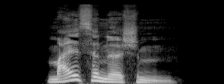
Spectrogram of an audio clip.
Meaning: strong dative masculine/neuter singular of meißenisch
- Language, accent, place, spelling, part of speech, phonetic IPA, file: German, Germany, Berlin, meißenischem, adjective, [ˈmaɪ̯sənɪʃm̩], De-meißenischem.ogg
